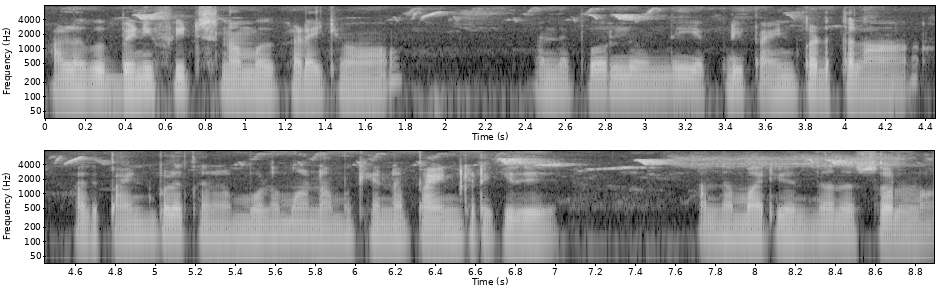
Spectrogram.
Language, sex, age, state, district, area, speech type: Tamil, male, 30-45, Tamil Nadu, Tiruvarur, rural, spontaneous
